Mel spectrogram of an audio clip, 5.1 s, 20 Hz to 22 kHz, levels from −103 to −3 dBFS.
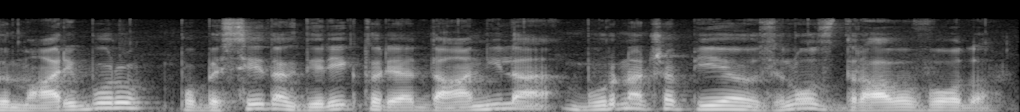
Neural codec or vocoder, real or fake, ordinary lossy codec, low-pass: none; real; none; 10.8 kHz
